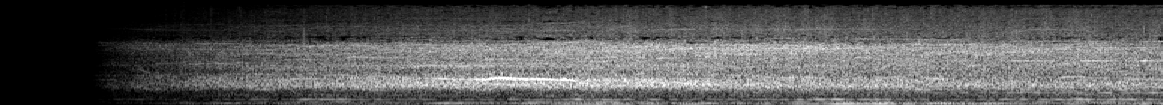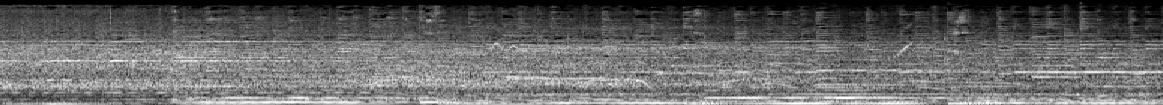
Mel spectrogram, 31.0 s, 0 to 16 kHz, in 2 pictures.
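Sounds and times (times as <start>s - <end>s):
large crowd cheering: 1.3s - 31.0s.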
